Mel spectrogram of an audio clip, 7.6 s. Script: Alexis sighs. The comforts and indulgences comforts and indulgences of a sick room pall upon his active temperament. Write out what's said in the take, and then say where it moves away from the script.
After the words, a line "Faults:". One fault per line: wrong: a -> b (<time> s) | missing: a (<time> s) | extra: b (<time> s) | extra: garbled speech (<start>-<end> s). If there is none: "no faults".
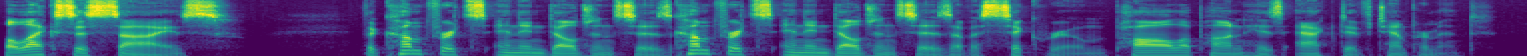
Alexis sighs. The comforts and indulgences comforts and indulgences of a sick room pall upon his active temperament.
Faults:
no faults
